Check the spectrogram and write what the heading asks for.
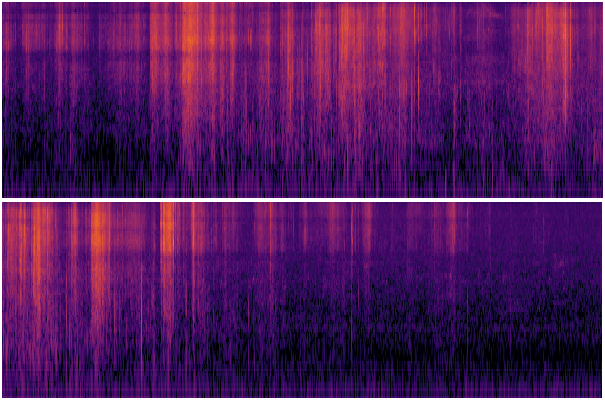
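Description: Footsteps crunching and scuffing through dry fallen leaves: an irregular run of crunches that thins out and fades over the last few seconds.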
